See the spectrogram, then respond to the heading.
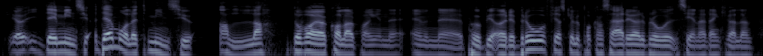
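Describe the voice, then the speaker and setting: A man in his thirties chatting casually on a fan podcast, telling stories in an animated way with plenty of swearing. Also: medium pitch, hardly any pauses, smooth, no echo, studio quality. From Sweden. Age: 30s. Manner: animated storytelling with lots of swearing and fillers. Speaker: podcast co-host.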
